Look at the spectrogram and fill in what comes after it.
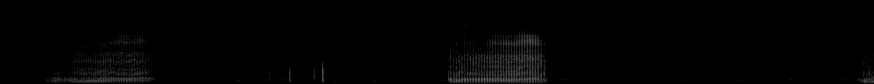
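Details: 12-year-old Wheaten Terrier asleep, snoring loudly: rasping snores about every four seconds with quiet pauses between; ordinary snoring.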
